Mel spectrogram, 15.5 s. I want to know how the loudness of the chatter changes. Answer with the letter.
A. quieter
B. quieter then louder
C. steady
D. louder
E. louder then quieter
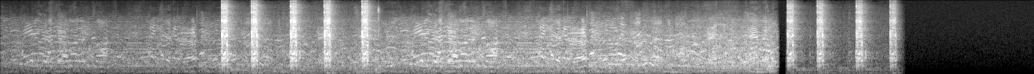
D.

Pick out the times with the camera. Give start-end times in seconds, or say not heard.
3.3-5.8, 11.8-13.5.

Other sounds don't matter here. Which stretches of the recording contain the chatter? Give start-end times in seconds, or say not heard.
0.0-11.7.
